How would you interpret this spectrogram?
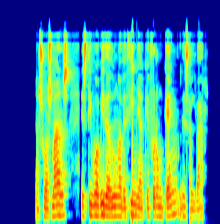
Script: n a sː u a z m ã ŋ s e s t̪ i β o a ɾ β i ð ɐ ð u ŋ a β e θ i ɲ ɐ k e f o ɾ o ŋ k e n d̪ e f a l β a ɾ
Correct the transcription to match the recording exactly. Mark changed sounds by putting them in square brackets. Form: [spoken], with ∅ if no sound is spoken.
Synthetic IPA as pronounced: n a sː u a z m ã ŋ s e s t̪ i β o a [∅] β i ð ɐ ð u ŋ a β e θ i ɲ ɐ k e f o ɾ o ŋ k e [ŋ] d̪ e [s] a l β a ɾ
